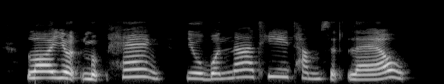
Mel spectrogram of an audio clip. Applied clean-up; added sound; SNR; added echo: none; none; none; none.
